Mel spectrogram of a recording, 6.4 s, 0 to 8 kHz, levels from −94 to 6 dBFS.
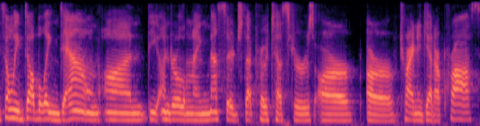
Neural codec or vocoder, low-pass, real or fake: codec, 16 kHz, 2 kbps, FunCodec, trained on Chinese and English, 25 frames a second; 7.2 kHz; fake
